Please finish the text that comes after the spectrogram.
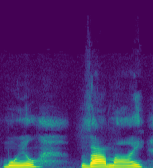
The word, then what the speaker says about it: Moel Famau: So it's uh spelled m o e l, Moel, Famau, f a m a u, I do believe. Uh so the f is pronounced as a as a v, Moel Famau.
